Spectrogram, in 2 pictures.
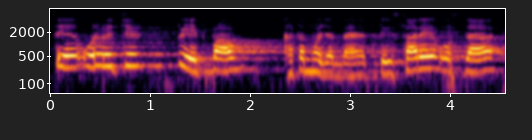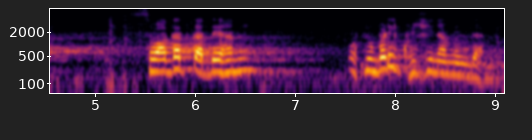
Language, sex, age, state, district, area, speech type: Punjabi, male, 45-60, Punjab, Jalandhar, urban, spontaneous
